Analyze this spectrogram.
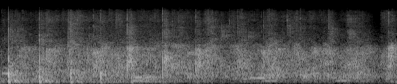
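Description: A church audience applauds to welcome a reader up to the microphone, many hands clapping in a steady, dense patter that holds for about four seconds.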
